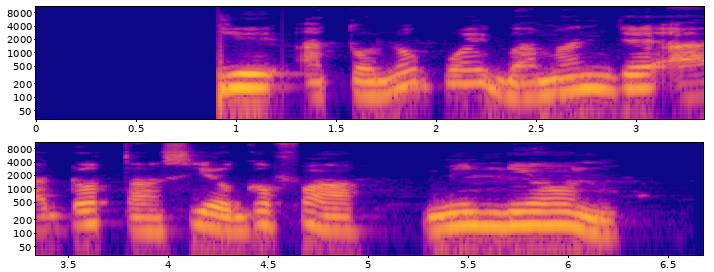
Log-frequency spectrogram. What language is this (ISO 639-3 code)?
yor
